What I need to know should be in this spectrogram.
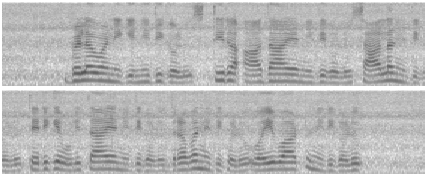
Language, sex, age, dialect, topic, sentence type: Kannada, female, 41-45, Mysore Kannada, banking, statement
